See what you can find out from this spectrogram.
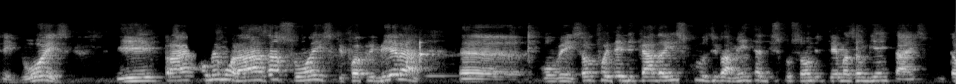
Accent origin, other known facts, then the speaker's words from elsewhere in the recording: Jundiaí, São Paulo, Brazil; eu sou nascido e criado em Jundiaí, sou do interior, né?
